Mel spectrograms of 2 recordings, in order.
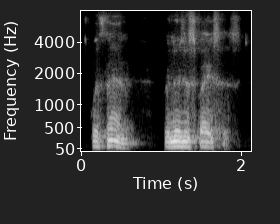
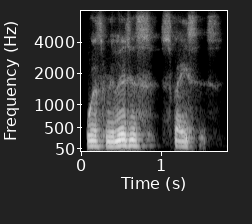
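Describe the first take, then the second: First: "within" set apart, then a short pause; "within" said carefully on its own, then the rest falling away; corrective stress. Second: Said in the usual way. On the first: Real, not acted. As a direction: correct it with a deliberate, separated "within".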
